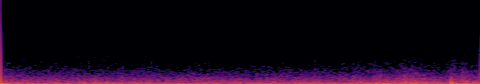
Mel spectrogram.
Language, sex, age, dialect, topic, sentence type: Chhattisgarhi, male, 56-60, Eastern, banking, question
